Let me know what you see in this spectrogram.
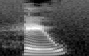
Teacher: o E já funciona como vogal e o U como semivogal.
